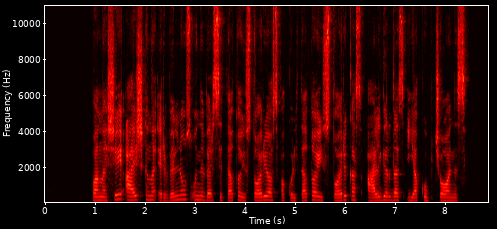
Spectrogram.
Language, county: Lithuanian, Telšiai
